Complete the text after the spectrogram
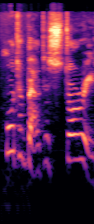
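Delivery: put-on high, eager little English boy; Christopher Robin. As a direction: ask brightly, like a small boy wanting a story. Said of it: "said Christopher Robin".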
